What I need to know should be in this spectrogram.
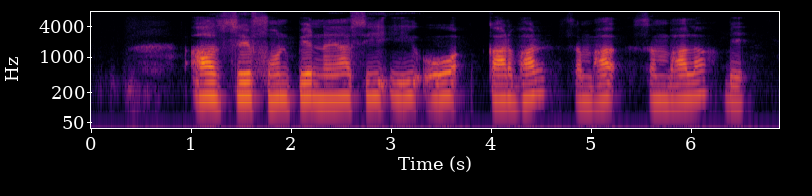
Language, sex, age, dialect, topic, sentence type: Magahi, male, 18-24, Northeastern/Surjapuri, banking, statement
